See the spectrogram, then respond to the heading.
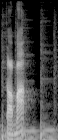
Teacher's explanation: The accent is on the ma, okay, on the last syllable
